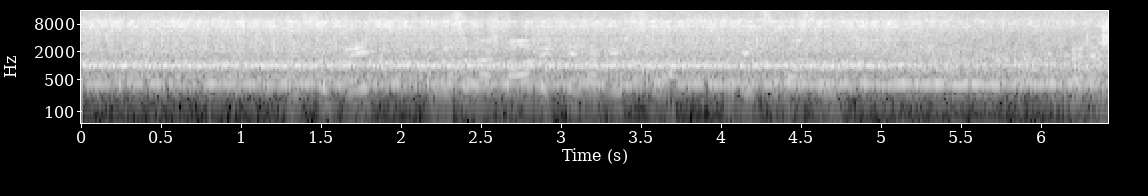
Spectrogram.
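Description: Mercedes M113 5.0-litre V8 idling smoothly and steadily, with a constant whine running through it.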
